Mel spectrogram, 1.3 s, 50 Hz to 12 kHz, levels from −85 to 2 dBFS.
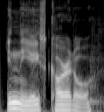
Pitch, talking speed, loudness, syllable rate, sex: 115 Hz, 185 wpm, -16 LUFS, 6.3 syllables/s, male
